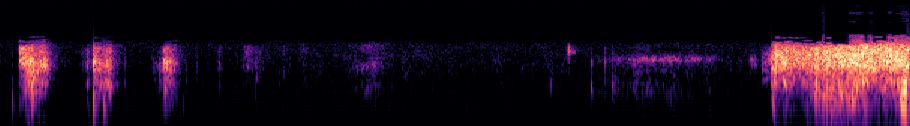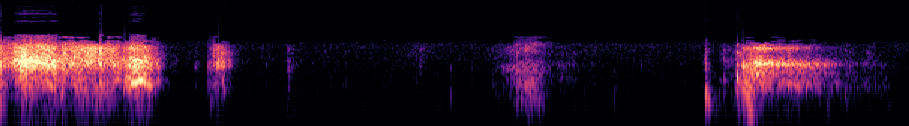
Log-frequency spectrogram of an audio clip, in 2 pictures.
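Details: Short bursts, then a long loud sneezing blast and several smaller sneezes; repeated flu-related sneezing with nasal congestion and a pounding head.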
